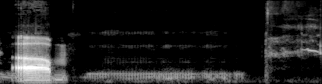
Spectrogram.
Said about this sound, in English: Well, there's Odie. What a dog. He's a Frenchie. Frenchie snore.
